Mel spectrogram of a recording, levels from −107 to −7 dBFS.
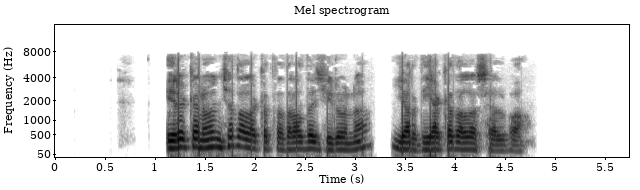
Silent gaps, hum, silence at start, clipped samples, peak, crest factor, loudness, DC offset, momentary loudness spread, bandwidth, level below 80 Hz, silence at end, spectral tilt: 3.22-3.36 s; none; 1.15 s; under 0.1%; -2 dBFS; 16 dB; -16 LUFS; under 0.1%; 10 LU; 7.8 kHz; -50 dBFS; 1.05 s; -7 dB/octave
